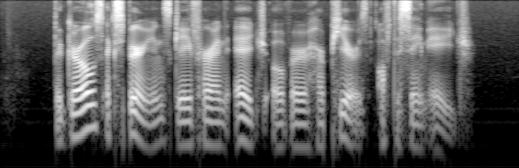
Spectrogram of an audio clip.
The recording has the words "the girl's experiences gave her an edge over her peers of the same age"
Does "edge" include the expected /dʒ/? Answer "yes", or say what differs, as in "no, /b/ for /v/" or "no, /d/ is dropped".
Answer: yes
